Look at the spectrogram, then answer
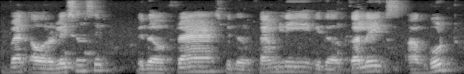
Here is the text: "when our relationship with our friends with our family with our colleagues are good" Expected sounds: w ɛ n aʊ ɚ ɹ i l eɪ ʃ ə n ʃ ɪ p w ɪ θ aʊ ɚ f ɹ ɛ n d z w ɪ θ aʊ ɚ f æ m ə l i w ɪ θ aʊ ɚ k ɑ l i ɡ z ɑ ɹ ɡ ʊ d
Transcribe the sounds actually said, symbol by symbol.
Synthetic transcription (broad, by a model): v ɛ n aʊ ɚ ɹ i l eɪ ʃ ə n ʃ ɪ p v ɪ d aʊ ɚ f ɹ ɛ n d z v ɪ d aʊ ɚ f æ m ə l i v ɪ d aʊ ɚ k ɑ l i ɡ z ɑ ɹ ɡ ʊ d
